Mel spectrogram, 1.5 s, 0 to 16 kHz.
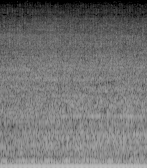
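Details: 2012 Honda Civic 1.8L just after alternator replacement: smooth, steady low idle with an even beat, no squeal or knocks. It charges at 14.34 V; normal healthy idle.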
